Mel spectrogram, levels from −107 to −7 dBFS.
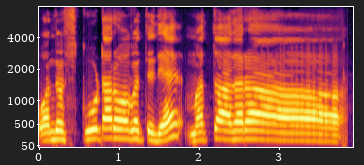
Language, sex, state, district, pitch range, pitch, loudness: Kannada, male, Karnataka, Koppal, 160-190 Hz, 180 Hz, -12 LUFS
